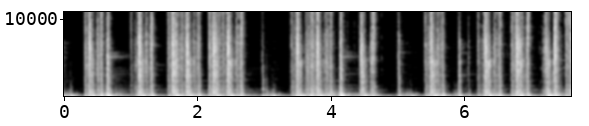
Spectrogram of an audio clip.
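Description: Fingertips press the keys of a metal 1950s typewriter in repetitive mechanical typing. Quick runs of sharp, bright clacks over a low thump come in bursts, separated by brief pauses. Each strike dies away almost at once.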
